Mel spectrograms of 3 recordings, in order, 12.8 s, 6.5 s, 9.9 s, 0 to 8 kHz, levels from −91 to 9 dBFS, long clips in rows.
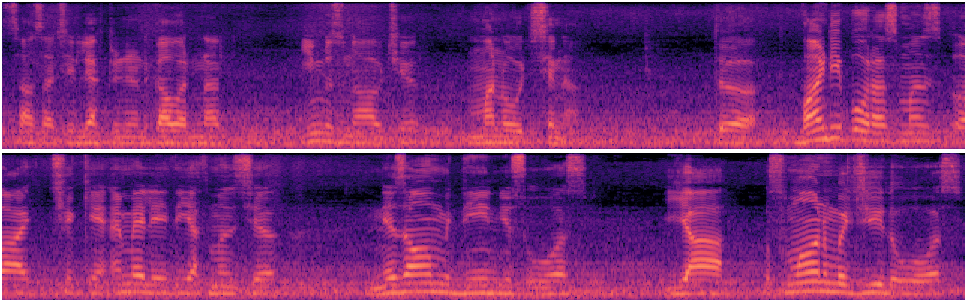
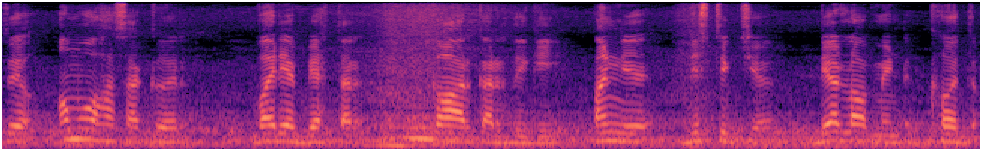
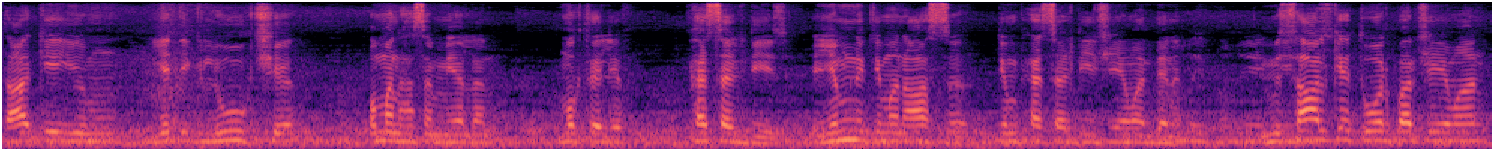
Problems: background sounds at intervals, background conversations at intervals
